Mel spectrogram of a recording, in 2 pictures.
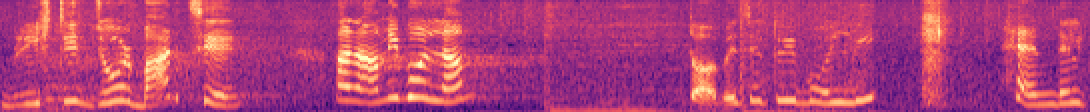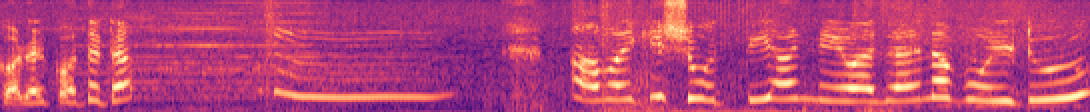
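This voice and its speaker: A woman's voice: very high-pitched, expressive, slow, pauses often, heavily acted. A woman playing a wistful, lovelorn ghost who narrates an audio drama. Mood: wounded, pleading. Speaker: narrator and lead character. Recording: reverberant hall sound under music. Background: prominent background music.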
